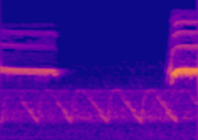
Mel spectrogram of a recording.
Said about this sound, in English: Hey, what's that? Police cars, they're outside.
